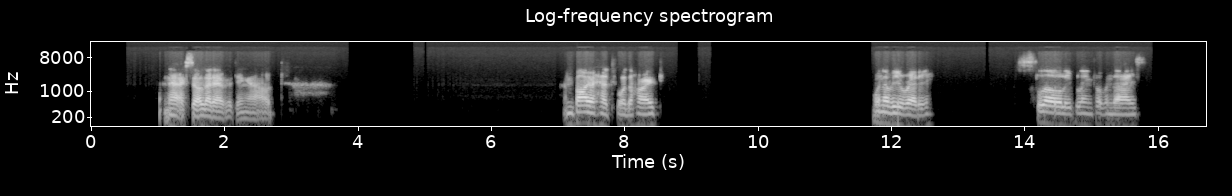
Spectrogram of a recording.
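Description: A man speaks calmly in short phrases over an online call, with long pauses between them.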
